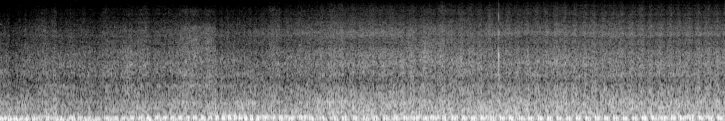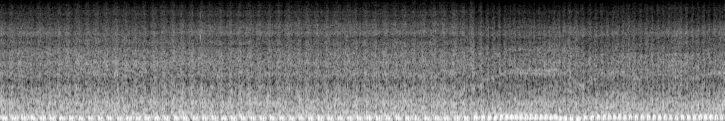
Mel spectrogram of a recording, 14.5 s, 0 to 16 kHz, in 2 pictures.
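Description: Kawasaki Versys 650 parallel-twin engine running steadily under load at low riding speed, its rapid exhaust pulses heard up close from the bike, with a change in revs near the end.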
